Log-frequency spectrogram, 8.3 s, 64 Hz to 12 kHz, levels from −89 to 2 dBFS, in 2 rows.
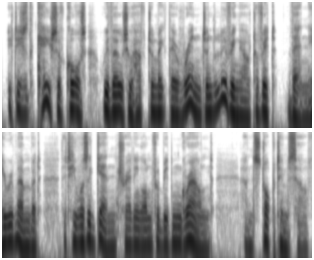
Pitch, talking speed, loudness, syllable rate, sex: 115 Hz, 240 wpm, -17 LUFS, 6.4 syllables/s, male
